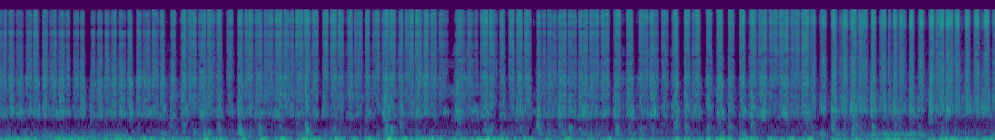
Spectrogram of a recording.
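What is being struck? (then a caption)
Wooden coloured pencil rubbing on a paper sheet over a wooden table. A wooden colored pencil, held in the right hand, rubs colour onto a thin printed paper coloring sheet lying flat on a wooden table in steady strokes. The strokes make a continuous dry, scratchy rasp with a bright hiss, over a low steady hum. The rubbing keeps an even, quiet level throughout, with small repeated swells.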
